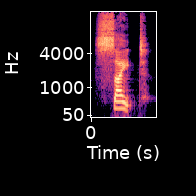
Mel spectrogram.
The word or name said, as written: site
